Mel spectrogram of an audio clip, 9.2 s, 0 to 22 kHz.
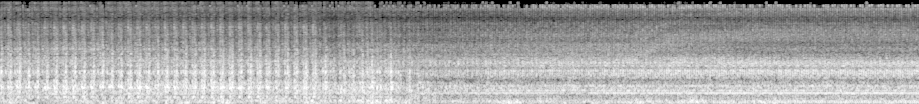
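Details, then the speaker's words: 2013 Lexus CT200h hybrid (Toyota 2ZR-FXE 1.8 L petrol): a harsh metallic "death rattle" at start-up that dies away after a few seconds into a steady idle, on about 60% of starts. Diagnosed as a leaking head gasket. "The symptom is that death rattle. So mine sounds exactly like that. And the rattle goes away after a few seconds, and then the engine runs fine."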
